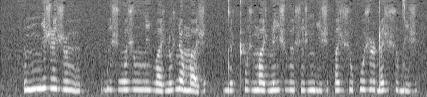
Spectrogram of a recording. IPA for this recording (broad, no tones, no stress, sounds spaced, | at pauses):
h ɨ mː i ʒ ɭ i ʒ ɭ ʉ | ɓ ɨ ʒ ɦ ɵ ʒ lː i β ɐ ʒ ɳ u ʒ ɳ ɐ m ɐ ʒ | d ɵ ʒ ʈʰ u ʒ m ɐ ʒ ɳ i ʒ ð ʉ ʃ ɨ ʒ ŋ i ʒ | ɐ ʒ ʃ u f u ʒ ɭ ɵ ɖ ɐ ʒ ʃ u d i ʒ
